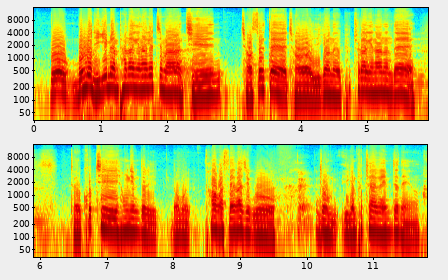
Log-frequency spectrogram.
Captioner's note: laughs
